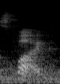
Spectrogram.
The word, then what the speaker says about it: Sparck: So I created something called Sparck, where the C is silent for connection silence.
